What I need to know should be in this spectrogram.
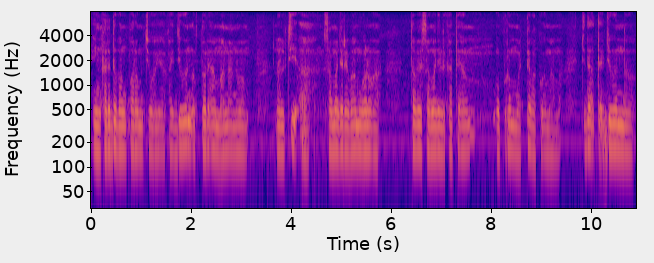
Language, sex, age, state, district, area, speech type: Santali, male, 30-45, Jharkhand, Pakur, rural, spontaneous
